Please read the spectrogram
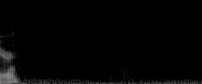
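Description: A faint computer mouse click a little under a second in, selecting a menu item, over a low steady hum.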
